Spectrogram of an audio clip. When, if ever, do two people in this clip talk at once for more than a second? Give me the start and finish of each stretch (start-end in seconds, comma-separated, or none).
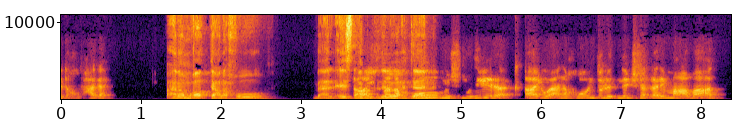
3.5-4.8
